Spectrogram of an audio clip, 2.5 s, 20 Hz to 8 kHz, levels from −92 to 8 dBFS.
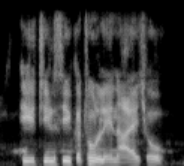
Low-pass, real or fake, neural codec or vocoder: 7.2 kHz; fake; codec, 24 kHz, 3.1 kbps, DualCodec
